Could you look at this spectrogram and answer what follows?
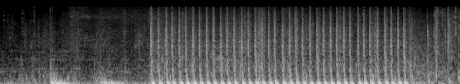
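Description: KF5 submachine gun firing in the Call of Duty: Advanced Warfare campaign: a couple of isolated shots, then a loud, sustained rapid-fire burst of closely spaced reports lasting a few seconds before it stops.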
